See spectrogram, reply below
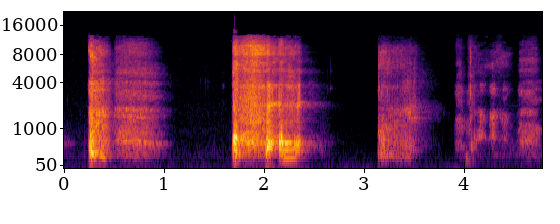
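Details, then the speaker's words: Adult coughing hard with a cold after taking medicine: several hard, harsh coughs separated by pauses, fading to softer ones. "okay never fart when you're coughing this hard"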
